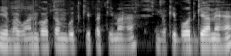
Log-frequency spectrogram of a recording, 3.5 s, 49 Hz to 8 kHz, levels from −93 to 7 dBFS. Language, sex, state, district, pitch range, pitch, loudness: Hindi, male, Bihar, Gaya, 115-120 Hz, 120 Hz, -20 LUFS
